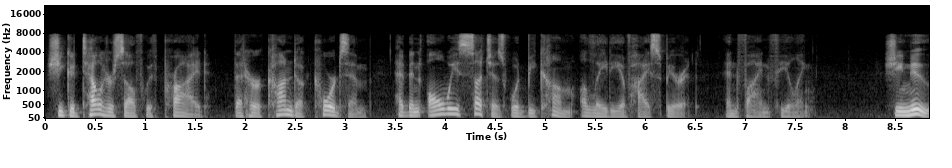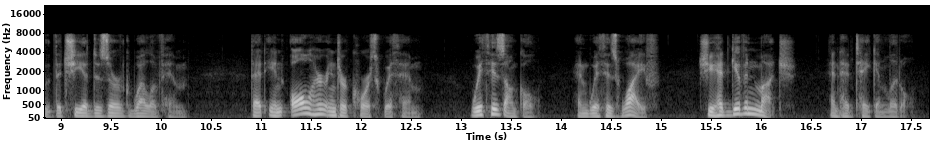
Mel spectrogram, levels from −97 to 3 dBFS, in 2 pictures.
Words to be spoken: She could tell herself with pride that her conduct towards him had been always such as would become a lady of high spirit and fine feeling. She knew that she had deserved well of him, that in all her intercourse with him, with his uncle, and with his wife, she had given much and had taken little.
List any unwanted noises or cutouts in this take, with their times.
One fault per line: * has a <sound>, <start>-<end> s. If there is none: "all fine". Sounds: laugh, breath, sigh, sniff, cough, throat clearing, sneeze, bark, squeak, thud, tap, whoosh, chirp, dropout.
all fine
